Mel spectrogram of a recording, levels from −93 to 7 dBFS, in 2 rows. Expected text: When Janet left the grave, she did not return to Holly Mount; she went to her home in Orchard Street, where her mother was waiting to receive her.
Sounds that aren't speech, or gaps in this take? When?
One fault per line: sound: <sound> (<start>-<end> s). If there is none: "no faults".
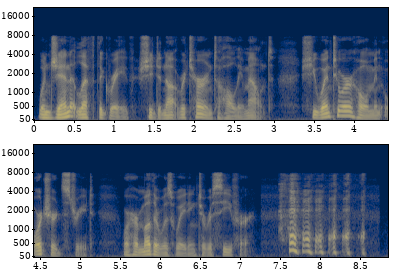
sound: laugh (7.5-8.6 s)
